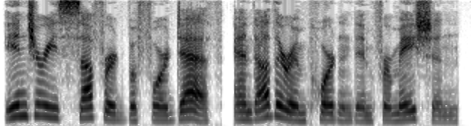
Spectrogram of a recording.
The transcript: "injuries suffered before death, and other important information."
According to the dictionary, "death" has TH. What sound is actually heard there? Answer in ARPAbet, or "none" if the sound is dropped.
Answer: TH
